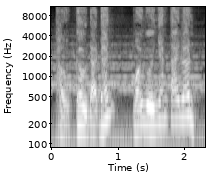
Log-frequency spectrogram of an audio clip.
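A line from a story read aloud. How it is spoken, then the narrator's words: Loud shout. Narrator (Vietnamese): Bà Dương hét lớn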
